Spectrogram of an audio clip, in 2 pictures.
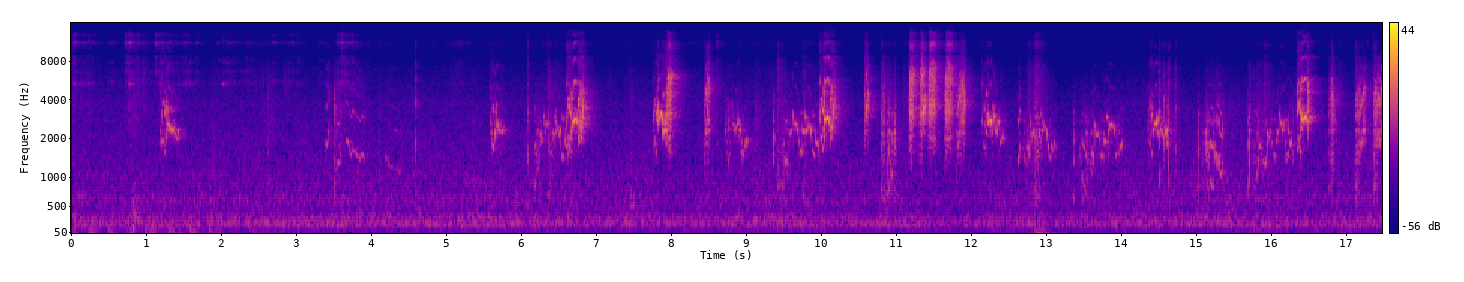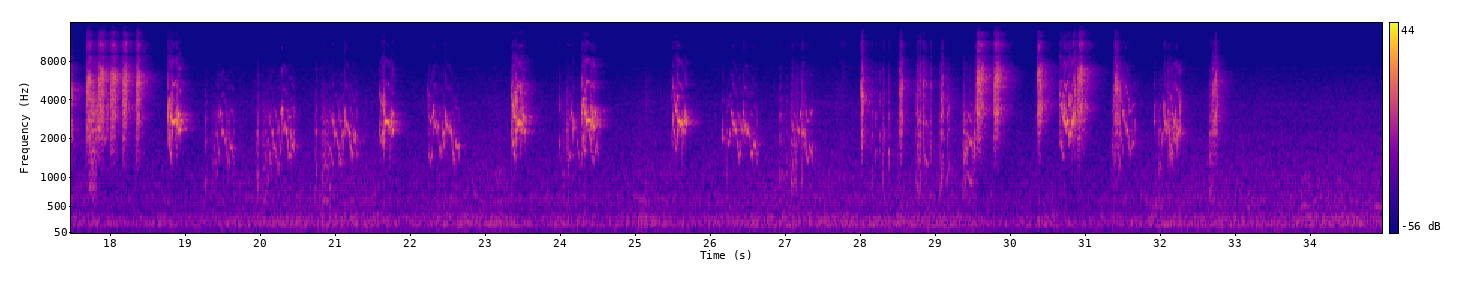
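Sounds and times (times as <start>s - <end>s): budgerigars chirping: 3.4s - 4.7s, 5.6s - 7.0s, 7.8s - 22.8s, 23.4s - 24.7s, 25.5s - 33.0s.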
